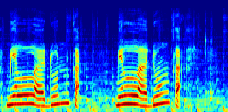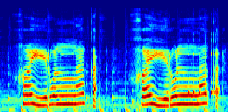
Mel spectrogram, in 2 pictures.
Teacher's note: Yang menjadi ciri idgham bila gunnahnya yaitu di sini ada nun sukun bertemu dengan lam, maka dibacanya langsung dimasukkan ke huruf lamnya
